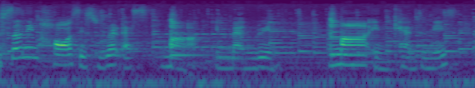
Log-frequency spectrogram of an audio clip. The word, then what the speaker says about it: Ma: me explain the surname horse is read as ma in mandarin ma in cantonese and ma in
